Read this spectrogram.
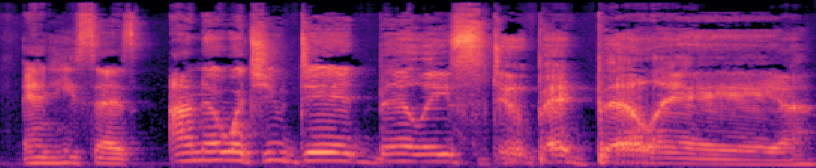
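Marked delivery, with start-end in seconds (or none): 1.2-5.3 slow country drawl, one word stretched long. Retelling a call from the Moaner to the sorority house, the Moaner's country accent. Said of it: "now he's doing a country accent".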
